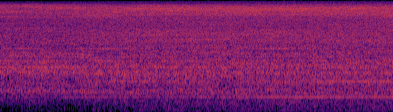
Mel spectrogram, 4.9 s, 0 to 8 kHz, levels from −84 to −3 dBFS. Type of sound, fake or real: real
